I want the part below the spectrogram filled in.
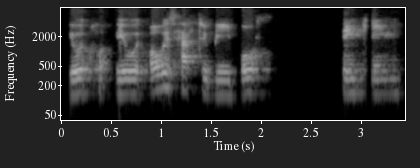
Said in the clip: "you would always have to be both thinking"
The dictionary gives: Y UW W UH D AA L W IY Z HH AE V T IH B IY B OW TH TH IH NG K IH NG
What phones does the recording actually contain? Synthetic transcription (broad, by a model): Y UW W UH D AA L W IY Z HH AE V T IH B IY B OW TH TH IH NG K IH NG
